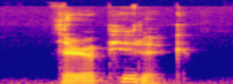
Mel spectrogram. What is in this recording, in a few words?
"therapeutic", US; pronunciations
